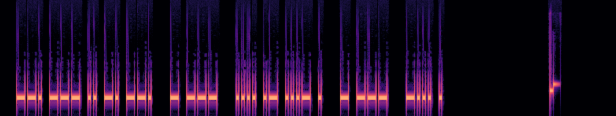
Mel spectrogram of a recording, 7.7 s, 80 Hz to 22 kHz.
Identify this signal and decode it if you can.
Morse code, heard as a keyed tone, about 34 wpm, 700 Hz. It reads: GOING TO HAVE TO BE
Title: Sets of 5 Words 35wpm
